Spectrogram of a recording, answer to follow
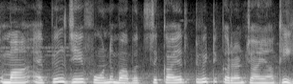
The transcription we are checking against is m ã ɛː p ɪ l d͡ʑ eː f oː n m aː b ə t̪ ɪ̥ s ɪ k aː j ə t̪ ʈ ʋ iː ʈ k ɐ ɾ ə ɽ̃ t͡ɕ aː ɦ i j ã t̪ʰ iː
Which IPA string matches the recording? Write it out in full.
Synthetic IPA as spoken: m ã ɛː p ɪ l d͡ʑ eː f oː n b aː b ə t̪ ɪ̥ s ɪ k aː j ə t̪ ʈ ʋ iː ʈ k ɐ ɾ ə ɽ̃ t͡ɕ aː ɦ i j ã t̪ʰ iː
